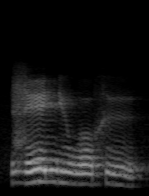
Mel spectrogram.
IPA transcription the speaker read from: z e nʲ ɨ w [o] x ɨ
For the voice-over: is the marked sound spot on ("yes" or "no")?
yes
